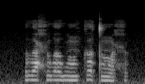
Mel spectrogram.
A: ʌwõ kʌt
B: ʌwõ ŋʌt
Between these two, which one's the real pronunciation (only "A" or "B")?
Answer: A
